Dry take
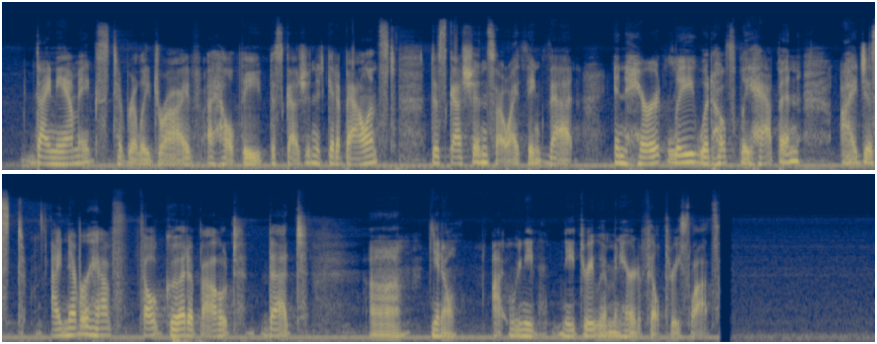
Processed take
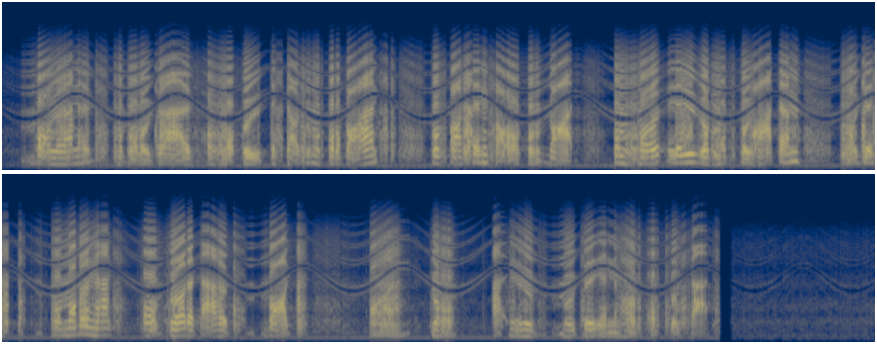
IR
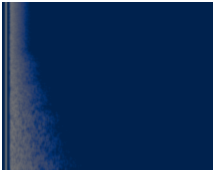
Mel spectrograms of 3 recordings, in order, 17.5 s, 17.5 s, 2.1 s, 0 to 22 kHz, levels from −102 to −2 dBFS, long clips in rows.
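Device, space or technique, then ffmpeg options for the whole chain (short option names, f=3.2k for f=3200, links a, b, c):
circuit-bent sampling toy: -af "acrusher=samples=27:mix=1:aa=0.000001:lfo=1:lforange=16.2:lforate=1,highpass=570,equalizer=f=660:t=q:w=4:g=-8,equalizer=f=1.2k:t=q:w=4:g=-8,equalizer=f=2.1k:t=q:w=4:g=-9,lowpass=f=4.9k:w=0.5412,lowpass=f=4.9k:w=1.3066,volume=5.5dB"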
